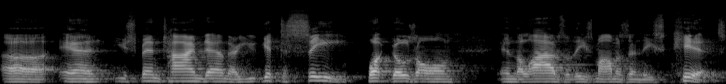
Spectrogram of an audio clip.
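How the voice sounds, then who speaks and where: A man with a Texan accent talks at a fairly slow pace in a medium pitch. His intonation is fairly even, and there is audible room echo. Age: 60s. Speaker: charity representative. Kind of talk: church mission talk. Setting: church. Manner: halting.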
